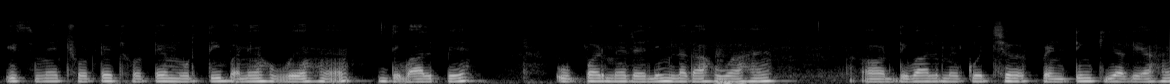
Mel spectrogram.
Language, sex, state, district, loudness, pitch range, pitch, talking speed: Hindi, male, Bihar, Madhepura, -24 LUFS, 135-145 Hz, 140 Hz, 115 wpm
